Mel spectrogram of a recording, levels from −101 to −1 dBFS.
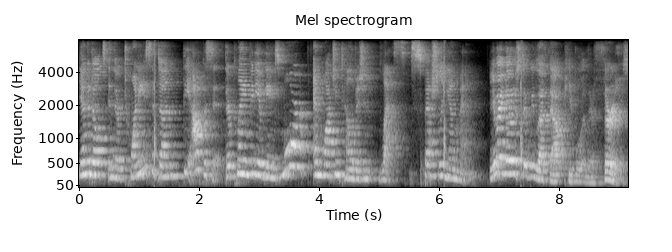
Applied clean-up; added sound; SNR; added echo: none; Clapping; 19 dB; reverberation time 0.5 s.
